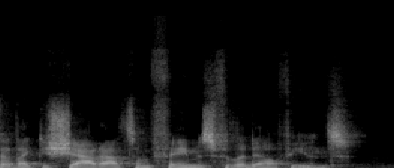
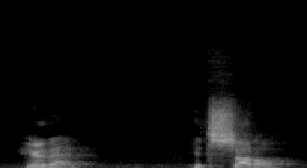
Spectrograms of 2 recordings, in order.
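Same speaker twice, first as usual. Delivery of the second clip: ordinary talk, nothing marked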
